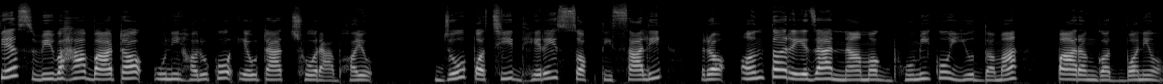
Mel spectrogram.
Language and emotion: Nepali, neutral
